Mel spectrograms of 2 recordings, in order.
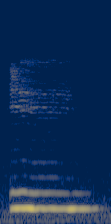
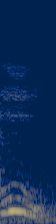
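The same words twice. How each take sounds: First: The pitch stays high and level throughout. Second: The pitch moves up or down during the syllable. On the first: The speaker calls it right. "So we need to pronounce as E" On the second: The speaker calls it wrong. "Your voice was changing. Then it was wrong"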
